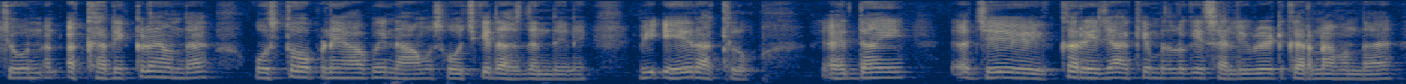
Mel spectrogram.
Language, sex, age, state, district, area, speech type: Punjabi, male, 18-30, Punjab, Rupnagar, rural, spontaneous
